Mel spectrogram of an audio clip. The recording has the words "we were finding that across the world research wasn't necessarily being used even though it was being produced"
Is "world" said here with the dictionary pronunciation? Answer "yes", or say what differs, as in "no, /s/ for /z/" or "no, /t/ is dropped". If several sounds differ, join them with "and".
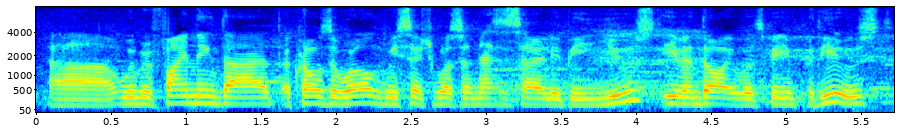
yes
